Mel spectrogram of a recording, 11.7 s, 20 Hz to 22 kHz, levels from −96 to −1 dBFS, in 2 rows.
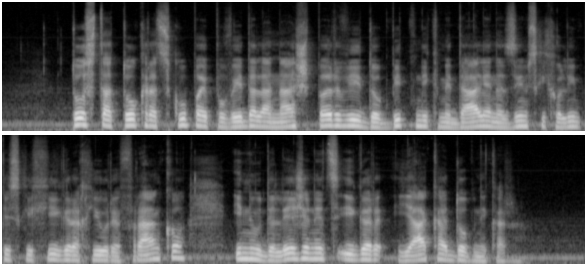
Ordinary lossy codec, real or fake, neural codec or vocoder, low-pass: none; real; none; none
